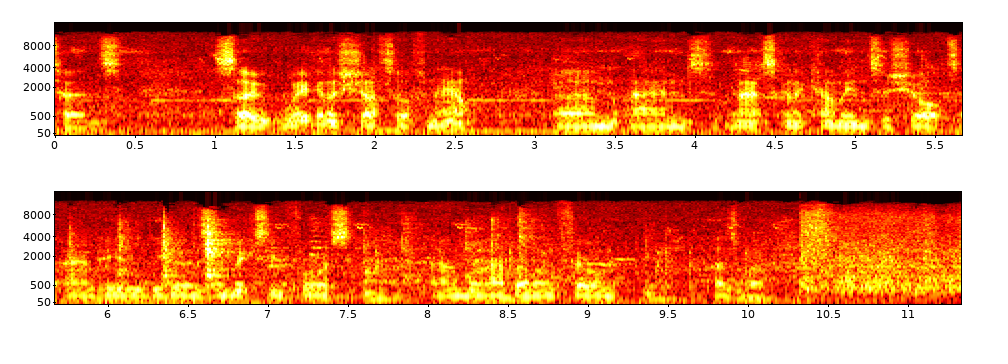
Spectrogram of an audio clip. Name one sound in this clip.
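A middle-aged man talks close by, with animation.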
